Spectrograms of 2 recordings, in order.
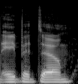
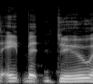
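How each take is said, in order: First: The last syllable rhymes with 'go'. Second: The last syllable rhymes with 'zoo'. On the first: "and not eight-bit dough" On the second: "it's pronounced do, like Scooby-Doo"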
